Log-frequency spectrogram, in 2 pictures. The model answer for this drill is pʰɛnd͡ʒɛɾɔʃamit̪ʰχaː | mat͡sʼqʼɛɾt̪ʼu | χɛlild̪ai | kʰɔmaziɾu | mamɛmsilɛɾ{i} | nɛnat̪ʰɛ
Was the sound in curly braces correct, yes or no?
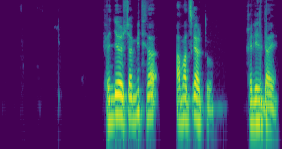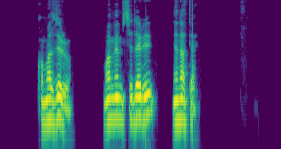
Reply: yes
